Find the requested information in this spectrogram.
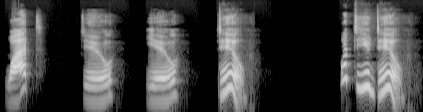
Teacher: there is the falling intonation and the emphasis on what and do in the sentence.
